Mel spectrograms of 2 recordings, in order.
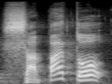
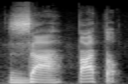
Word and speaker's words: zapato: Z is pronounced like an s. Say zapato instead of zapato.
